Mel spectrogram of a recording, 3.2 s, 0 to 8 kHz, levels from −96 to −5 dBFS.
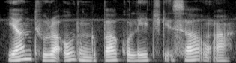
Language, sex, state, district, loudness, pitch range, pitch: Garo, male, Meghalaya, West Garo Hills, -22 LUFS, 140-155 Hz, 145 Hz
